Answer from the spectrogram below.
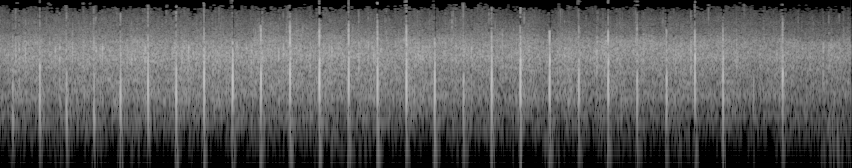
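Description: Steady audience applause for the musicians and singers at an evening event: many hands clapping together, with sharp individual claps standing out in a brisk, fairly even rhythm, sustained throughout without any voices.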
